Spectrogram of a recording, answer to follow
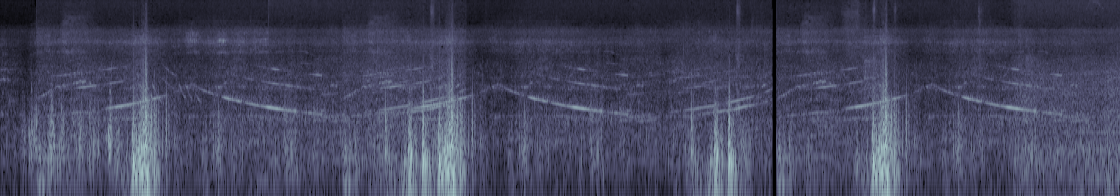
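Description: Emergency vehicle siren wailing, its pitch sweeping slowly down and back up about every six seconds, with loud low bursts of noise recurring every few seconds.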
